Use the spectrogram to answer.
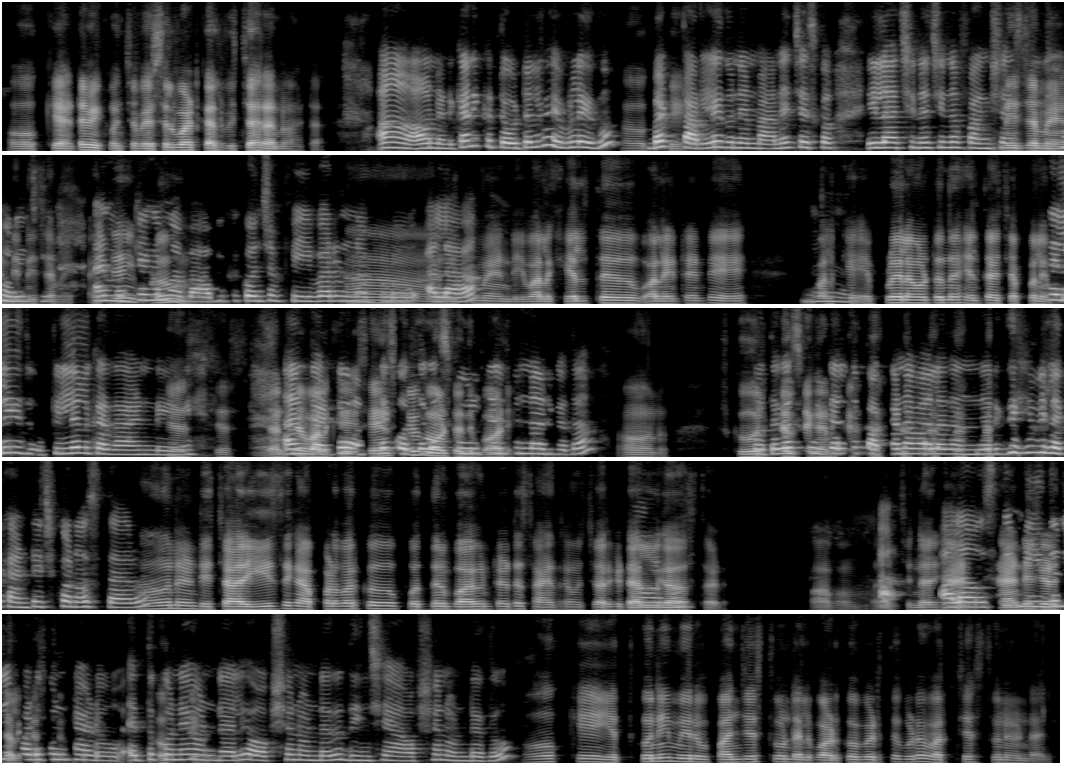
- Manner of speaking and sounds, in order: in English: "టోటల్‌గా"; in English: "బట్"; other background noise; in English: "మేనేజ్"; in English: "ఫంక్షన్స్‌కి"; in English: "అండ్"; tapping; in English: "హెల్త్"; in English: "యెస్. యెస్"; in English: "అండ్ థట్ టు"; in English: "సెన్సిటివ్‌గా"; in English: "బాడీ"; laugh; giggle; in English: "ఈజీగా"; in English: "డల్‌గా"; in English: "హ్యాన్ హ్యాండిల్"; in English: "వర్క్"
- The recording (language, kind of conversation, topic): Telugu, podcast, ఇంటినుంచి పని చేసే అనుభవం మీకు ఎలా ఉంది?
